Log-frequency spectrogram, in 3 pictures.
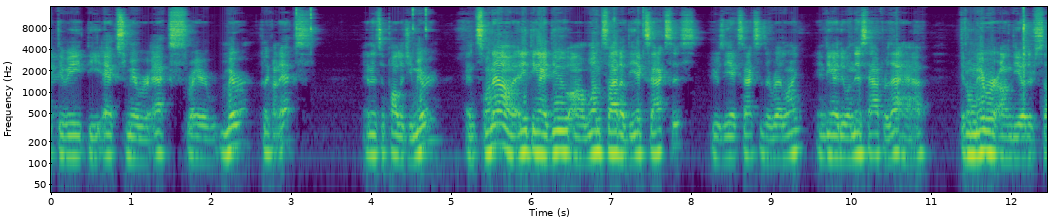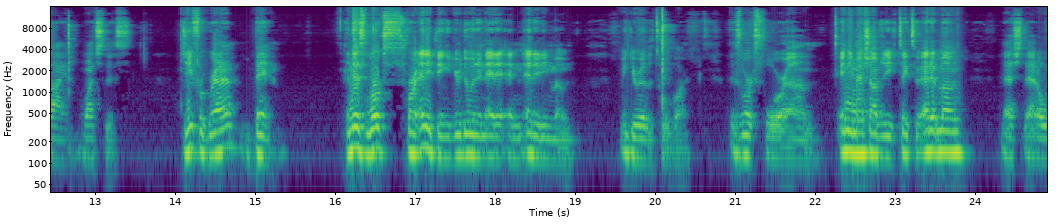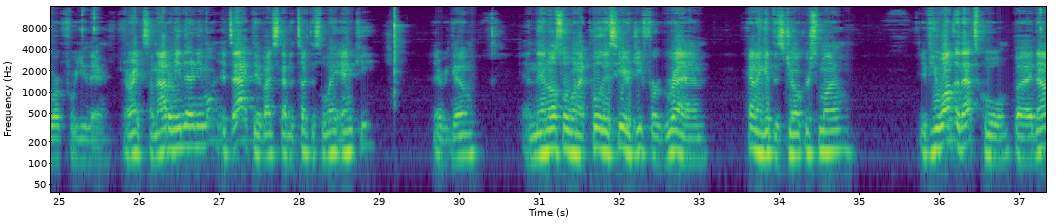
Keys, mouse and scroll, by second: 2.9-6.4 drag, 6.0 middle click, 6.4-6.9 scroll down 1, 6.9-8.9 middle drag, 8.9-9.3 scroll up 1, 11.9 KP_1, 12.8-14.8 middle drag, 14.0 g, 19.9 t, 23.6 g, 28.9 n, 30.7-32.8 middle drag, 31.5 g.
